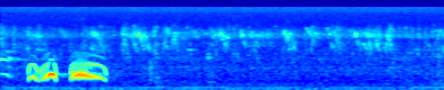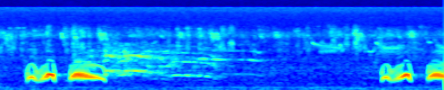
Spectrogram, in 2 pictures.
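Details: Somewhat quieter spotted dove song: three coo phrases about four seconds apart, each a short double note followed by a longer coo. Soft whistles from other birds are heard in the background.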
